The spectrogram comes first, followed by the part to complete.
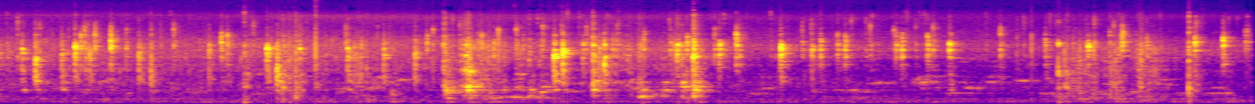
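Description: Besan pakoras deep-frying in hot cooking oil, sizzling with dense, irregular crackles and pops, while a wire-mesh skimmer scrapes and lifts them out of the pan.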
